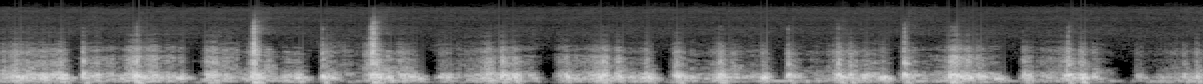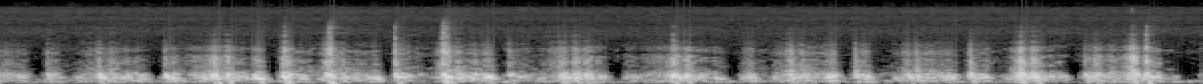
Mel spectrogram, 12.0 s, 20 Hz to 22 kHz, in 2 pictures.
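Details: Continuous machinery-like murmur recorded at position P, sitting and standing, heart rate 96 bpm sitting and 108 standing: rapid beat near 100 a minute with a rumbling murmur running continuously through both heart sounds, fading out.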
